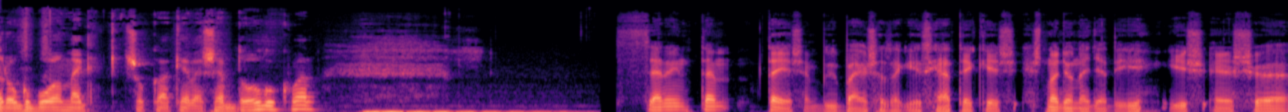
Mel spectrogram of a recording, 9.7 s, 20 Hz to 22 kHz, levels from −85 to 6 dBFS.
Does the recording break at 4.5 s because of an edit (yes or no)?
yes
